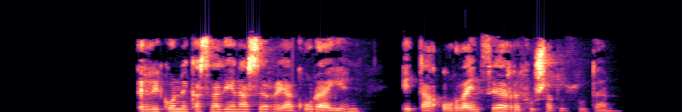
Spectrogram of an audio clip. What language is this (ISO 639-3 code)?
eus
